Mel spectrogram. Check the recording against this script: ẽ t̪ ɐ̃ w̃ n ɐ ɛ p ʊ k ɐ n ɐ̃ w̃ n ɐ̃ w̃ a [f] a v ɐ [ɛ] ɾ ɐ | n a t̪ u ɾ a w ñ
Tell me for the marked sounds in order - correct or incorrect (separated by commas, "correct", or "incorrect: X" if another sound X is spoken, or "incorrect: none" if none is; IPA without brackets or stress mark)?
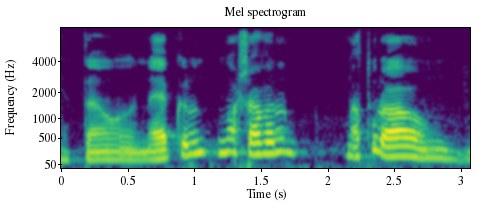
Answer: incorrect: ʃ, correct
